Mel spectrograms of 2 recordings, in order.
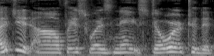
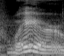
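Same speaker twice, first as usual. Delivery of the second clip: where pushed out louder and falling; clerk's astonished where, louder and falling; emphasized where; 5 dB louder than usual. Retold or imitated. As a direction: lean on the word where, louder with a falling tune. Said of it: "was emphasized".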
